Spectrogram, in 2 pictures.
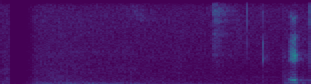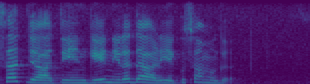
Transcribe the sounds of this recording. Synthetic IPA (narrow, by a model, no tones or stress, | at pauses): eksat̪̚d͡ʒaːt̪ijeŋɡeːniɾɐd̪aːɾijekusamuɡə̰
